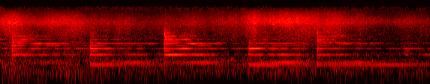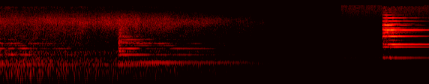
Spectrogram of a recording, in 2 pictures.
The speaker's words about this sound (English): The Chimes of Dordrecht. These are the most joyous bells in Europe. They can be solemn and gay. They can laugh, console, and amuse.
